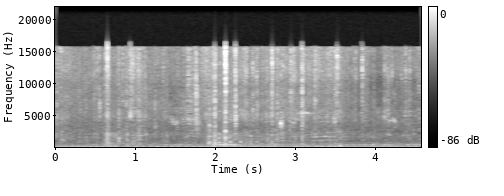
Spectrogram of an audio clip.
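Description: A pigeon flaps its wings as it takes off, brief fluttering bursts over a steady low hum and background noise, with faint cooing nearby.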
